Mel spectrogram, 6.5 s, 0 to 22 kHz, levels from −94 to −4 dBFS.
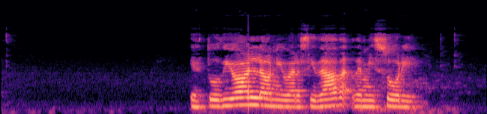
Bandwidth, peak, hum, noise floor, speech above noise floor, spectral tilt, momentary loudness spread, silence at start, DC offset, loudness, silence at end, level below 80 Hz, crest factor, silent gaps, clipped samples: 8.6 kHz; -4 dBFS; none; -68 dBFS; 49 dB; -4 dB/octave; 13 LU; 2.55 s; under 0.1%; -20 LUFS; 0.85 s; -60 dBFS; 18 dB; none; under 0.1%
